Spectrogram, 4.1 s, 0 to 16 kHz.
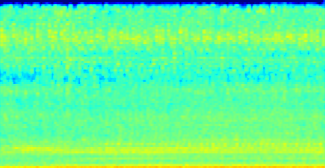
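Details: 2017 Jeep Patriot, 142k miles, idling during the fluid level check after a 6F24 six-speed automatic service with Amsoil Signature Series fluid; smooth even idle, steady low hum, no knocks or misses, level reads about the 30 mark.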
